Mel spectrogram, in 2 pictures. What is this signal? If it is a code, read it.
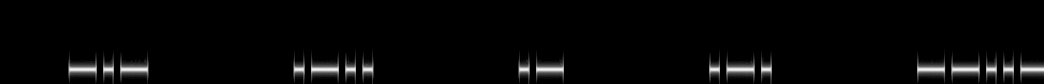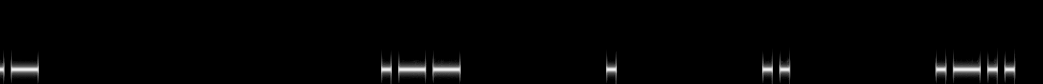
Morse code, heard as a keyed tone, about 14 wpm, spaced as for 5 wpm, 700 Hz. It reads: KLAR, WEIL
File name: Morsekurs / Witze / Witz 08. August 17, Tempo 25 F70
